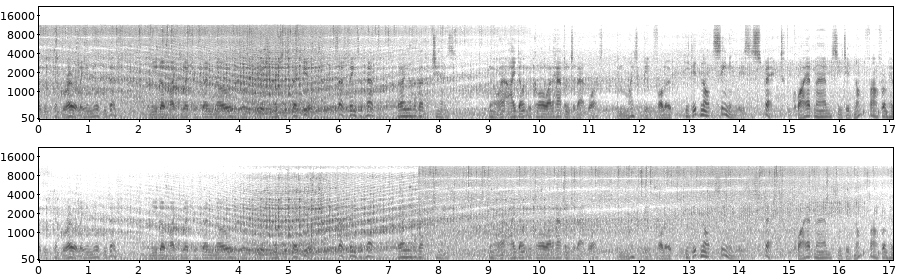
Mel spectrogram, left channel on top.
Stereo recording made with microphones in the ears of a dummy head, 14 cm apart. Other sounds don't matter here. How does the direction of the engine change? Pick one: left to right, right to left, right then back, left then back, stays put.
left to right.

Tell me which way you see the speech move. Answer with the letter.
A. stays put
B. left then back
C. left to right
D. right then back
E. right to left
A.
